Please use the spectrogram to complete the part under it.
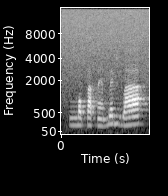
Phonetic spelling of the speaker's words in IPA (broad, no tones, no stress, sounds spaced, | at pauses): ŋ͡m ɔ p a p ɛ̃ b ɛ ɖ m b aː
